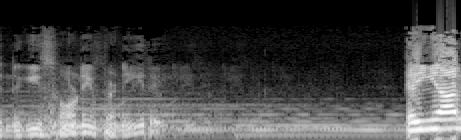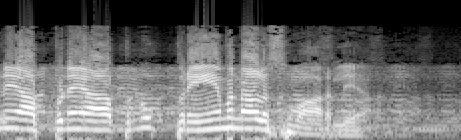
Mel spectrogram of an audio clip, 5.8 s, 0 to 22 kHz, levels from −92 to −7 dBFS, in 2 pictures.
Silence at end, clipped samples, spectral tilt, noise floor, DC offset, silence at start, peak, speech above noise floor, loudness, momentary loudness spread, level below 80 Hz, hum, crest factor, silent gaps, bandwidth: 0 s; 0.1%; -4.5 dB/octave; -33 dBFS; under 0.1%; 0 s; 0 dBFS; 23 dB; -10 LUFS; 18 LU; -38 dBFS; none; 12 dB; none; 11.5 kHz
